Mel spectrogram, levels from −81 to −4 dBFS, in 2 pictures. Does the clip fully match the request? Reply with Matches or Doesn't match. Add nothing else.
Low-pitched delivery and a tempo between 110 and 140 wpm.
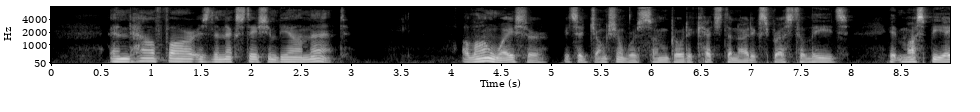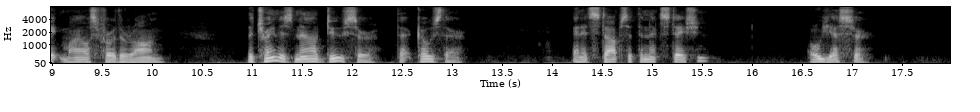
Doesn't match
